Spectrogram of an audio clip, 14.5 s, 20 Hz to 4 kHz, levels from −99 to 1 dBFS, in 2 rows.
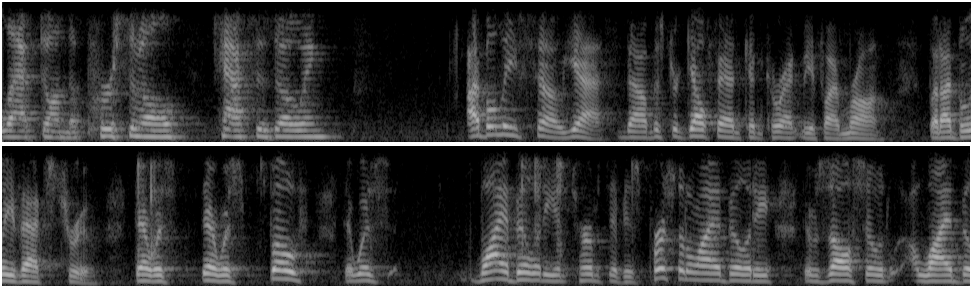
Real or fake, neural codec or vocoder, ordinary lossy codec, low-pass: real; none; Opus, 24 kbps; 3.6 kHz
